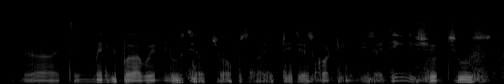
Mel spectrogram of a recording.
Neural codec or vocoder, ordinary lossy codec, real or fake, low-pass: none; none; real; none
